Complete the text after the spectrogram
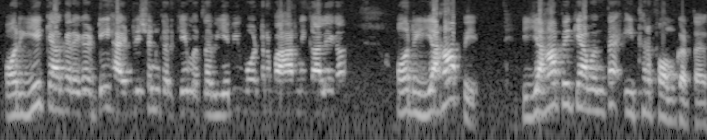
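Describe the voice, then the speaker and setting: A man giving a chemistry class in a steady explanatory lecture voice. He walks students through each step, repeats key words, and fills the gaps with questions he answers himself. He keeps urging them to listen carefully and write things down. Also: high-pitched. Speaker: chemistry teacher.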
